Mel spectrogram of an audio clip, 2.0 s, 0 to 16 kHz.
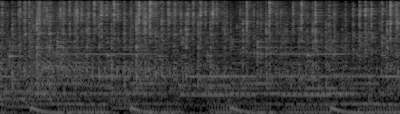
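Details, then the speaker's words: Bicycle rear derailleur being indexed, chain on the 5th sprocket, cranks turned by hand. Turning the barrel adjuster takes it out of gear, giving steady clicking about twice a second as the chain rubs the next sprocket: derailleur out of index. "So in this instance, if I keep turning it that way, it'll start to click and make a noise because I'm taking it out of"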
